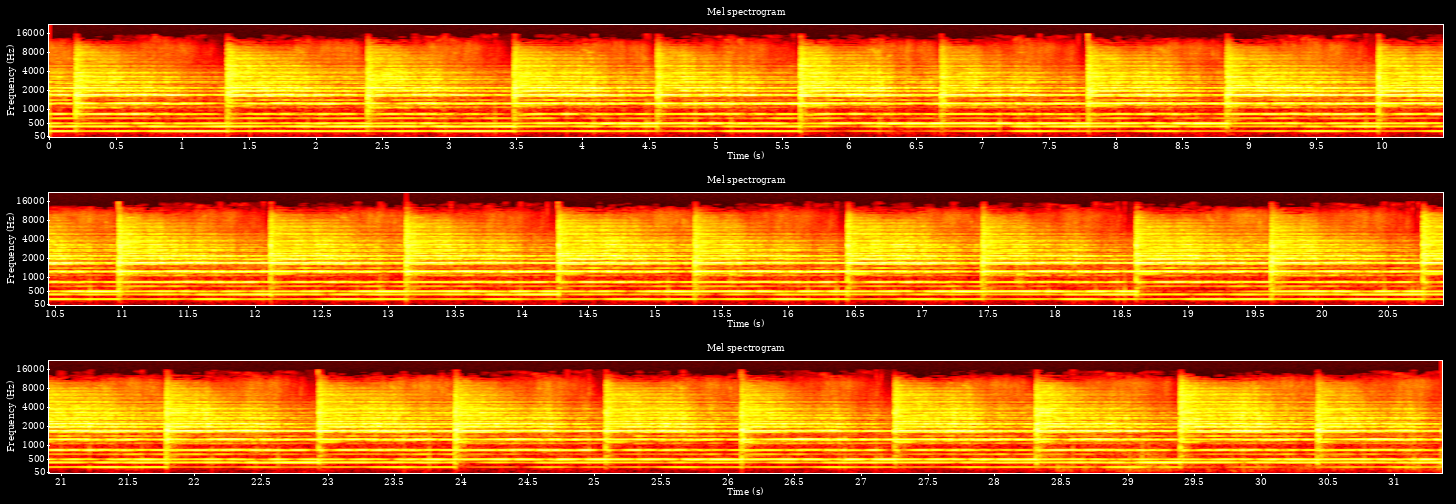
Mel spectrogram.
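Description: Large bronze church bell swinging high under an electric motor drive, rung a distesa. Its clapper strikes in a steady, even rhythm and each stroke rings on into the next, with a strong low hum under the higher partials.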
